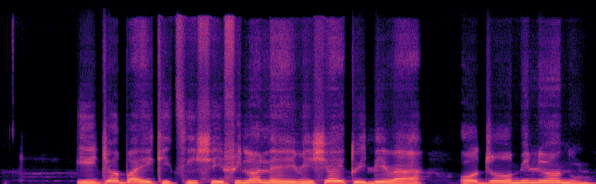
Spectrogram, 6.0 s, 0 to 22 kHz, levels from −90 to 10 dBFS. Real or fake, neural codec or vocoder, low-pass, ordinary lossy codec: fake; autoencoder, 48 kHz, 32 numbers a frame, DAC-VAE, trained on Japanese speech; none; none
